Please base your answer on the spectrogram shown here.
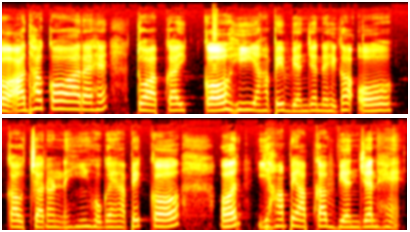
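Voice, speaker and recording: A woman's voice: mid-range voice, clean tone, no echo, clean studio sound. A woman teaching an exam-prep grammar lesson, asking her own questions and answering them, spelling words out sound by sound. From India.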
